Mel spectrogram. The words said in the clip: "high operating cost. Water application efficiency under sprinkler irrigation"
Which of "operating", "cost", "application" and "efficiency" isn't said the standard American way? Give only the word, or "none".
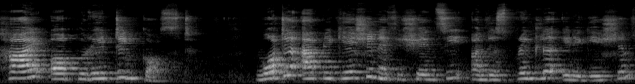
none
